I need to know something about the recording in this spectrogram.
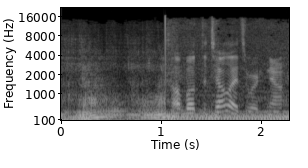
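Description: A car exhaust burbles at idle.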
